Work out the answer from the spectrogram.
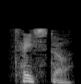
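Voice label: "taster", English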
